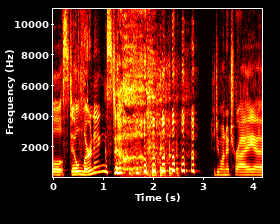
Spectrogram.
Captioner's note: laughs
